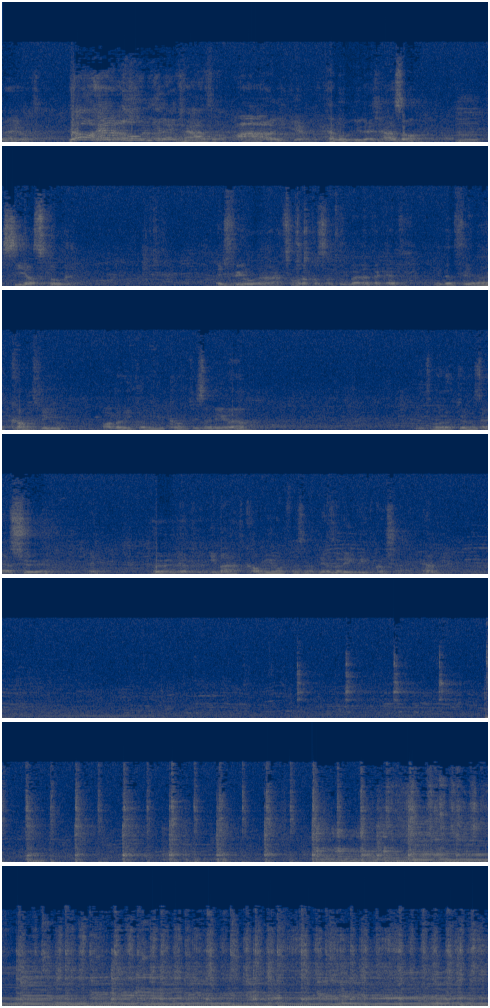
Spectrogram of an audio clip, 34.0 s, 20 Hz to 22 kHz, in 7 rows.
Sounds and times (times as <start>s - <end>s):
Electronic music: 22.4s - 34.0s.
